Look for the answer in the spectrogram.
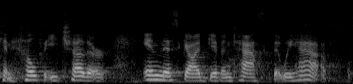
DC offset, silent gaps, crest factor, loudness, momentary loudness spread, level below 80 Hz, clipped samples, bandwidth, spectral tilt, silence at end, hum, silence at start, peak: under 0.1%; none; 16 dB; -32 LUFS; 8 LU; -78 dBFS; under 0.1%; 16.5 kHz; -5.5 dB/octave; 0 s; none; 0 s; -16 dBFS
